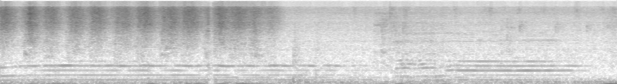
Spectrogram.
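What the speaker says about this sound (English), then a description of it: "And rubbing the palms together and the soles of the feet together." Palms rubbing together during a Kundalini yoga warm-up: a soft, steady brushing friction, close and continuous, with a faint tonal hum running underneath the whole time.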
